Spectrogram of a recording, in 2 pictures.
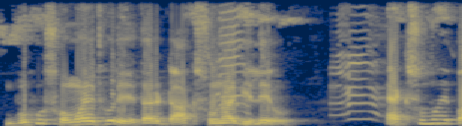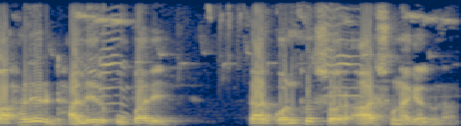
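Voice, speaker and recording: Guy reading a suspense story real slow n deliberate, very dark mellow voice. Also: medium pitch. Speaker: audiobook narrator. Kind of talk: scripted suspense story narration.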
